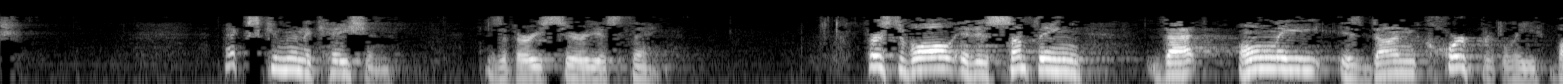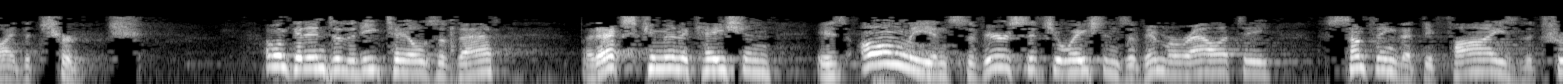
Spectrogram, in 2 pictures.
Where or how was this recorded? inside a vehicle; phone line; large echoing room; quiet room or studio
large echoing room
